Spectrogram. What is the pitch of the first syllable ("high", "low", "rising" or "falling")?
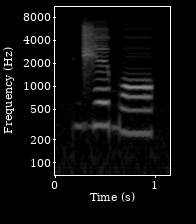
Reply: high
